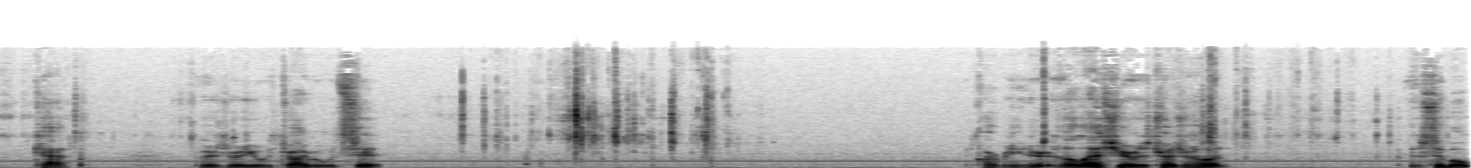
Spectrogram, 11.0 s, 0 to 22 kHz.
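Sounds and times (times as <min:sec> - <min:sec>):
low steady hum: 0:00.0 - 0:11.0
faint clicks and rustles: 0:03.4 - 0:05.9, 0:08.6 - 0:10.6.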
